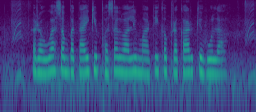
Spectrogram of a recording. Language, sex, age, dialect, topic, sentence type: Bhojpuri, female, 18-24, Western, agriculture, question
